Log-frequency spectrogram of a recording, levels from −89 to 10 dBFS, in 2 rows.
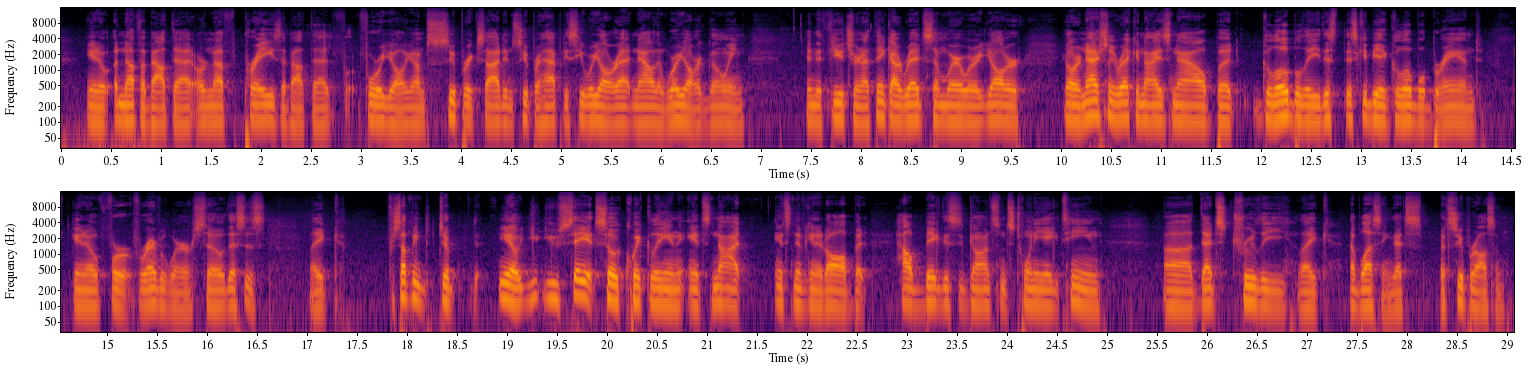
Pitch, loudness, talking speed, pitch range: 105 Hz, -20 LUFS, 215 wpm, 100-115 Hz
